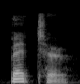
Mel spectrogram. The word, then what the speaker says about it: better: Unlike American English, the T is pronounced crisply in British accents. Better is pronounced with a clear T, like better, round your vowels.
